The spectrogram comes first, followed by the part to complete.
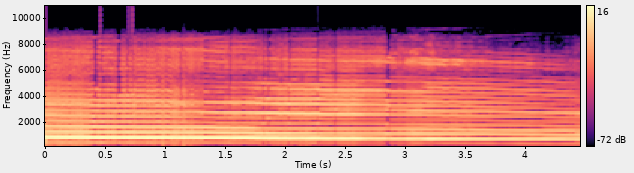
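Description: A man's voice holds one long, loud shouted 'Suuu', a commentator's drawn-out goal call. The note stays steady and sinks slowly in pitch.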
